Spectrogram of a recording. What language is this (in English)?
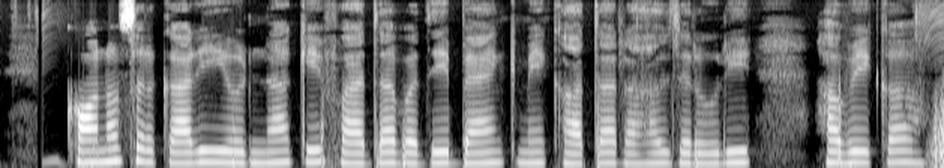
Bhojpuri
